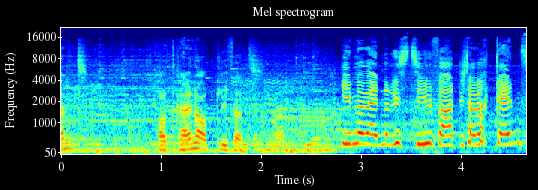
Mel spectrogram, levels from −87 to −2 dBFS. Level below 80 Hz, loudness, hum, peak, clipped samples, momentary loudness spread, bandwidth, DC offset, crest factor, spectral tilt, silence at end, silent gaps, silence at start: -48 dBFS; -21 LUFS; none; -6 dBFS; under 0.1%; 13 LU; 16.5 kHz; under 0.1%; 16 dB; -5.5 dB/octave; 0 s; none; 0 s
